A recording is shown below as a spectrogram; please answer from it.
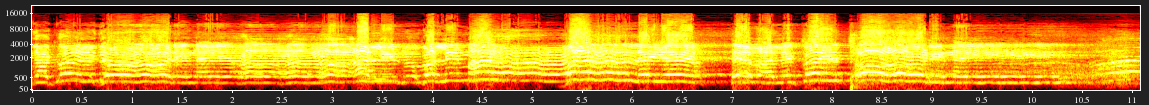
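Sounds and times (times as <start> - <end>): man chanting through microphone: 0.0 - 10.6.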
